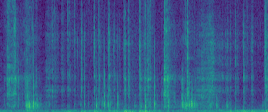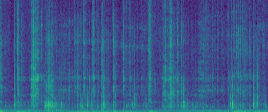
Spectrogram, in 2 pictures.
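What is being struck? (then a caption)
Bar of soap cut with a metal blade. A metal utility blade scrapes and cuts into a solid, hand-sized, pale yellow bar of dry soap, breaking it into crumbly shavings. Dense, crackly scraping and crunching runs throughout, with sharp bright ticks over a low rumble.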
